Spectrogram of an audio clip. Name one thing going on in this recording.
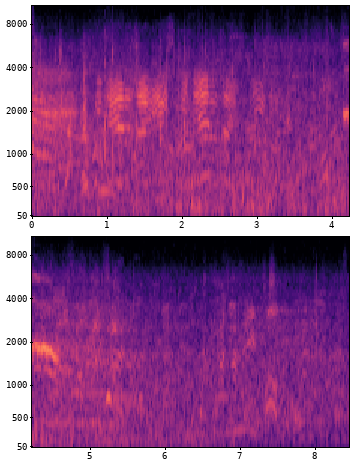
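Men shout and call out outdoors.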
